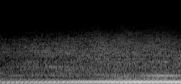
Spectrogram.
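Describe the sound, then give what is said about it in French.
A car passes on a road not far behind, making a deep, steady rumbling drone that swells slightly over under two seconds, with no voices. “c'est qu'il y a une voiture qui vient de passer.”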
